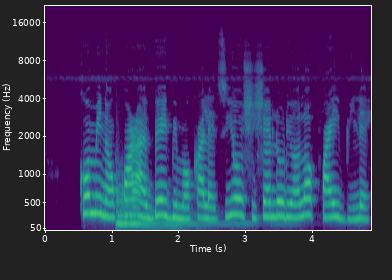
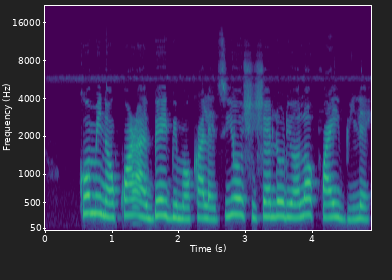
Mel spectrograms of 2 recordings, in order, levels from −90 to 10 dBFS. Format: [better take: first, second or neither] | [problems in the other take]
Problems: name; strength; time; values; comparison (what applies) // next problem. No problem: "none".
second | noise reduction (neural mask model RNNoise)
